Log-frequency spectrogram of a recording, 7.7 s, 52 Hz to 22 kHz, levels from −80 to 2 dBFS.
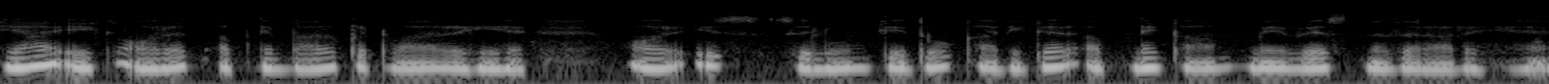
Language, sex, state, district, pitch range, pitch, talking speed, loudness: Hindi, female, Uttar Pradesh, Muzaffarnagar, 155-175 Hz, 165 Hz, 170 wpm, -30 LUFS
